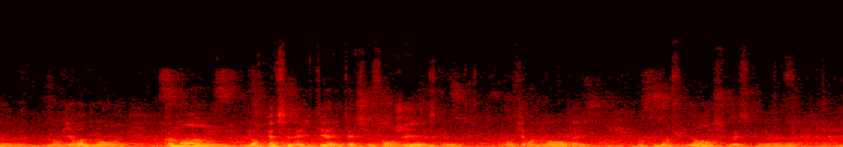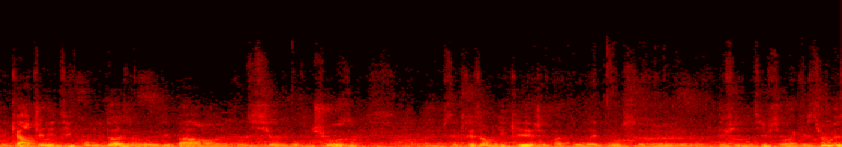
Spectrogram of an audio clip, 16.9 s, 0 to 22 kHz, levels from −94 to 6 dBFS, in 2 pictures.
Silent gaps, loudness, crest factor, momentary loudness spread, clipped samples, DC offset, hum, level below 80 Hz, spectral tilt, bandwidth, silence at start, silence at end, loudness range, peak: none; -33 LUFS; 18 dB; 11 LU; under 0.1%; under 0.1%; none; -42 dBFS; -8 dB/octave; 13 kHz; 0 s; 0 s; 4 LU; -14 dBFS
